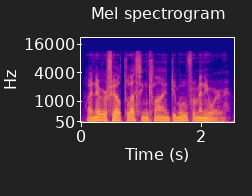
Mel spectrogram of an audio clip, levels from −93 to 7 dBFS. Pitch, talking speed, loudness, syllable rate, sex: 110 Hz, 210 wpm, -15 LUFS, 6.5 syllables/s, male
